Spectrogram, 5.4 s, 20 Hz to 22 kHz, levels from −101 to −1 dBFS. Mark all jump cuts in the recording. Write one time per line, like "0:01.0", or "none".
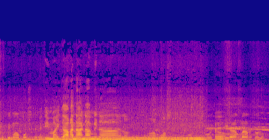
0:04.1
